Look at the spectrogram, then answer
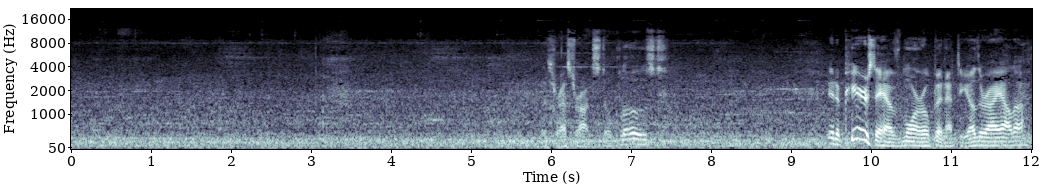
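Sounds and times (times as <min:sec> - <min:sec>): indoor mall background noise: 0:00.0 - 0:12.0.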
